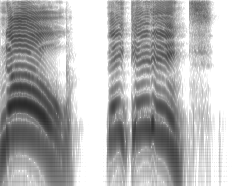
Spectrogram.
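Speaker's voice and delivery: shrill, all-out, very high, drawn-out screaming. Ranting about how people really act, screaming. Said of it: "You see why I'm screaming".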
